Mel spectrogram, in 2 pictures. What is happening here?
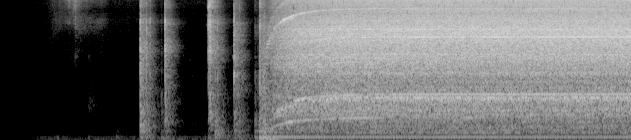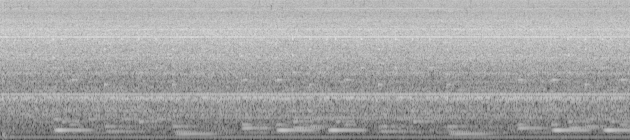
I plugged in my vacuum cleaner and started it but while i was cleaning i got a phonecall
